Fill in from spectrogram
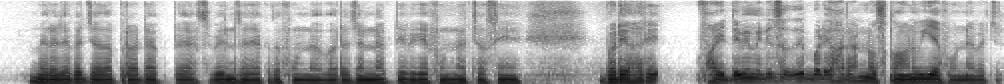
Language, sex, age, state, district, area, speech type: Dogri, male, 30-45, Jammu and Kashmir, Udhampur, urban, spontaneous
